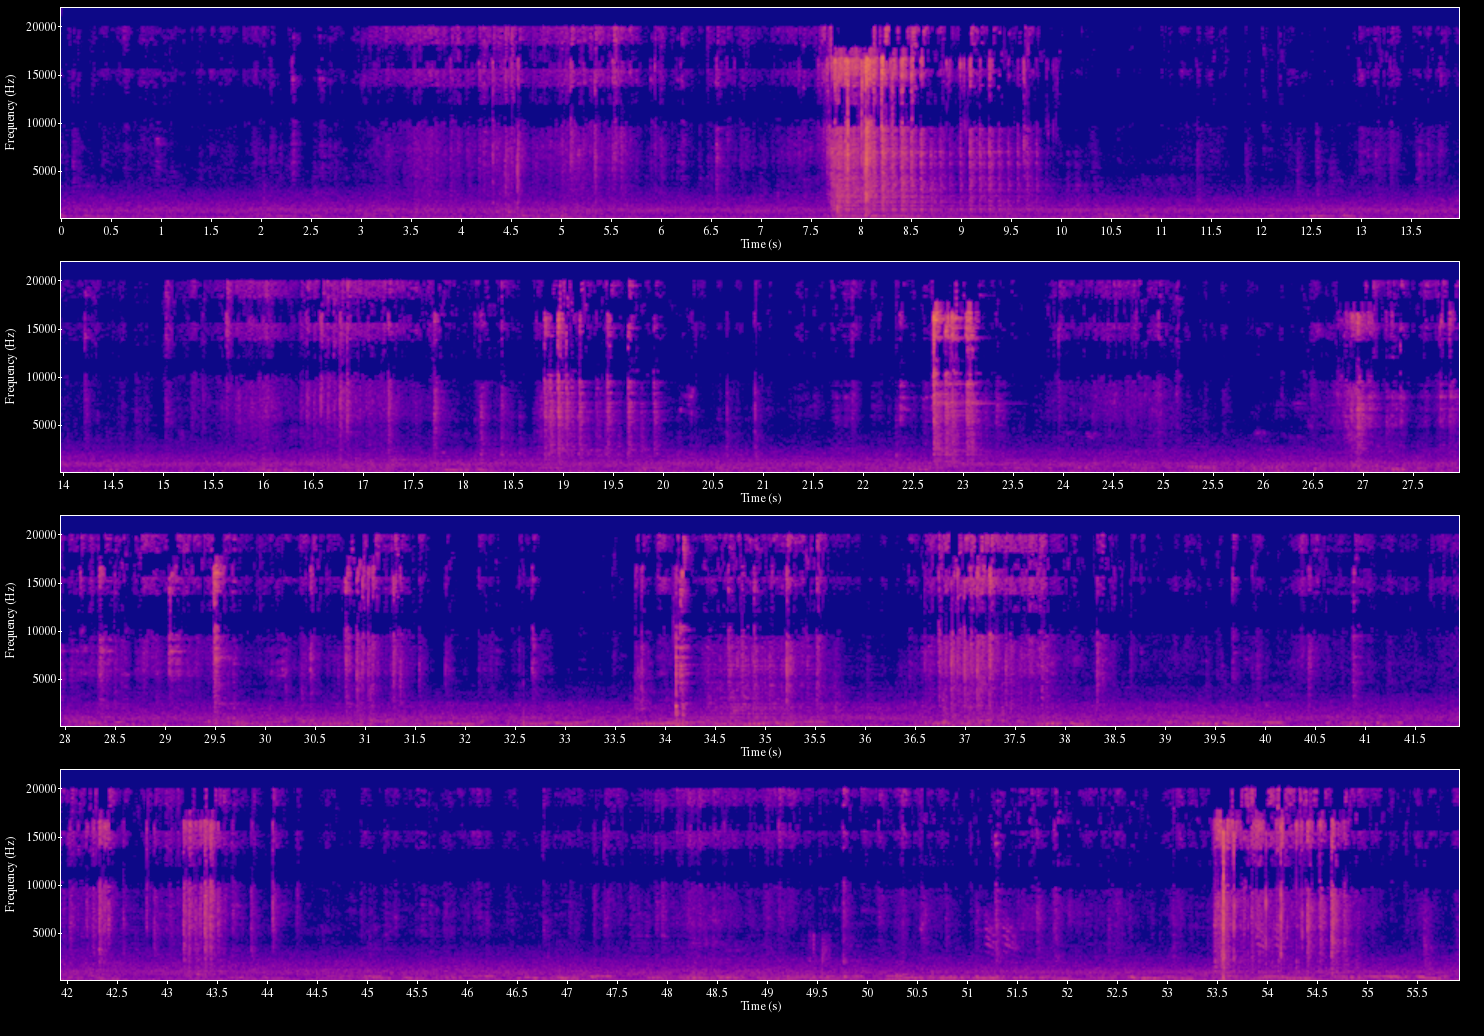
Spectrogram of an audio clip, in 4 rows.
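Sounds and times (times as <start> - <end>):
pigeons cooing: 0.0 - 55.9
wing flutters: 7.6 - 10.0, 53.1 - 55.7.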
